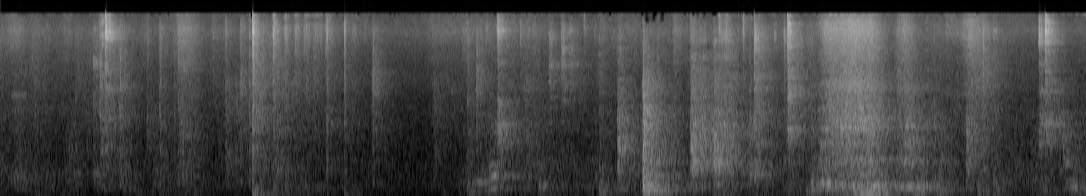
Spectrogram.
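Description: Boccia balls rolling across a wooden gym floor and knocking softly into other balls. Sharp knocks and a scraping clatter follow later as the boccia ramp is handled and moved.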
